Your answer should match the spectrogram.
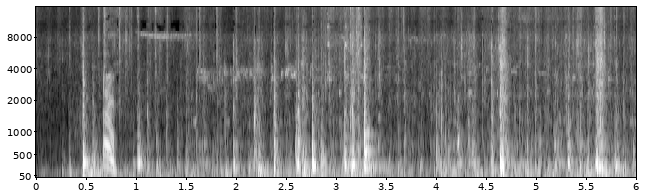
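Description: Sheep hooves clattering on a livestock trailer's floor and slatted ramp as a group of ewes comes off the trailer: a string of irregular knocks.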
